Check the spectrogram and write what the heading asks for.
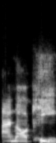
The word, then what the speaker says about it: Anarch: end these people are anarch I can't with my words anaran from the word um Anarchy so from the word Anarchy but it's anarch yeah that's how you pronounce it got you these people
